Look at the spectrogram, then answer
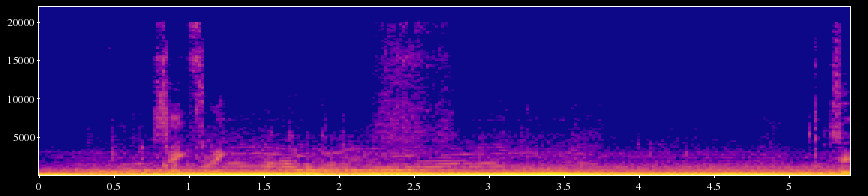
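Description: A rental vehicle's engine hums and rumbles steadily during a U-turn, its pitch swelling gently as it accelerates, close and fairly loud, while someone talks over it.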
